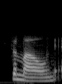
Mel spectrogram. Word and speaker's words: Symone: And so if you have any legal questions that you'd like answered, you are welcome to, you can text me at 855-4, Symone, and I spell it S-Y-M-O-N-E, or you can DM me on Instagram at Symone Redwine.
